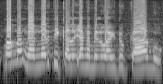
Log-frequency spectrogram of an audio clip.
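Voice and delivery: high, loud, wailing plea; mother's tearful apology. Retold or imitated. Mother weeping her own apology to her son. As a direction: cry out for forgiveness.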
